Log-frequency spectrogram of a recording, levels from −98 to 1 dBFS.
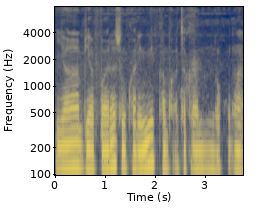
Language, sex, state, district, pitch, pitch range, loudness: Garo, male, Meghalaya, South Garo Hills, 95 Hz, 95-105 Hz, -18 LUFS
